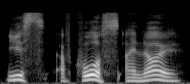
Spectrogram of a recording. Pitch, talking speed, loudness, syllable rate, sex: 180 Hz, 155 wpm, -16 LUFS, 4.0 syllables/s, female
